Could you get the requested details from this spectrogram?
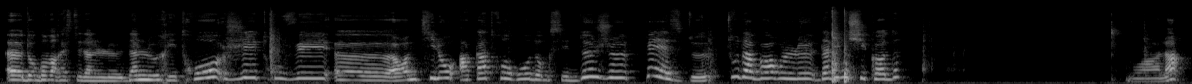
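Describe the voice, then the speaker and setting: A woman's voice: on the high side, sing-song, measured pace, a little hiss or hum. A woman vlogging casually about flea market finds, talking with many fillers and restarts.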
